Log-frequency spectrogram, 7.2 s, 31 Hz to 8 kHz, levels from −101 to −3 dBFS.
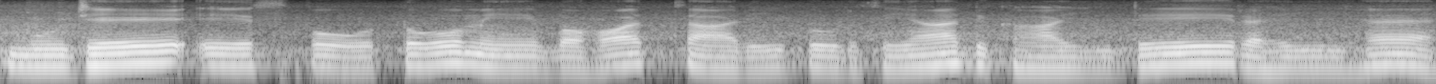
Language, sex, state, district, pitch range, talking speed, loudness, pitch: Hindi, male, Madhya Pradesh, Katni, 95-115 Hz, 90 wpm, -18 LUFS, 105 Hz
